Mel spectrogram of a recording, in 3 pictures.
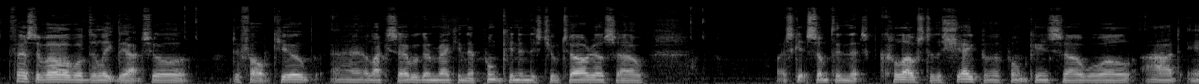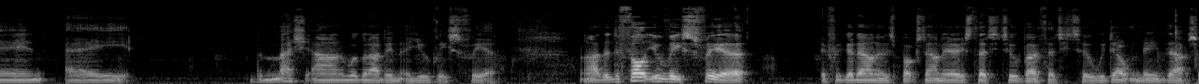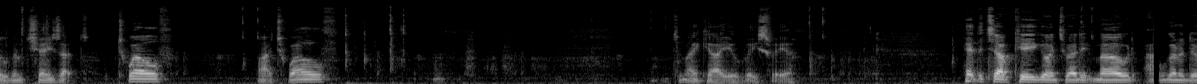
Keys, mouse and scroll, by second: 0.9 x, 1.7 click, 6.8 click, 16.3 click, 19.2 click, 22.3 click, 23.5 typing, 24.1 Return, 25.6 typing, 26.3 click, 27.2 typing, 27.6 Return, 29.3 middle click, 29.5 middle click, 30.3 middle click, 30.6 scroll, 33.3 Tab, 34.7 click.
